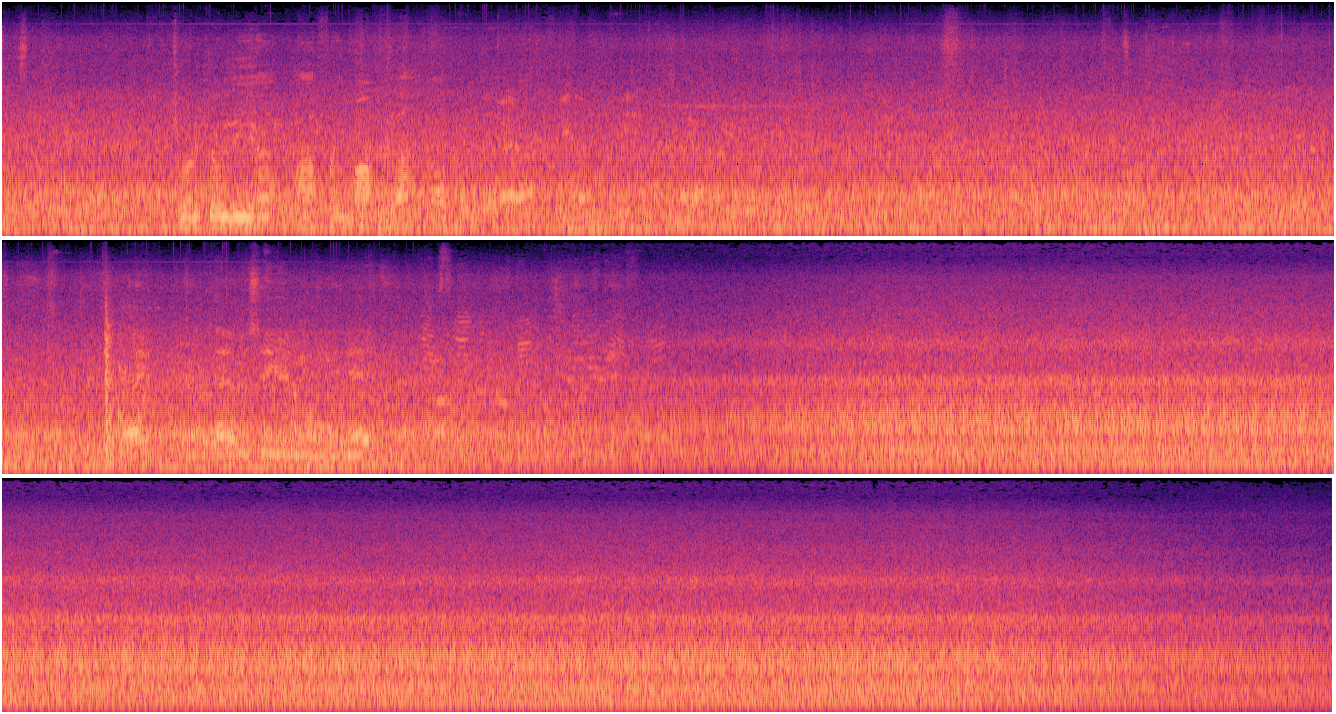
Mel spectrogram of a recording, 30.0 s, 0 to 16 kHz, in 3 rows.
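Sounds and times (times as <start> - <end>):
mechanical hum with held tones: 0.0 - 29.9.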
